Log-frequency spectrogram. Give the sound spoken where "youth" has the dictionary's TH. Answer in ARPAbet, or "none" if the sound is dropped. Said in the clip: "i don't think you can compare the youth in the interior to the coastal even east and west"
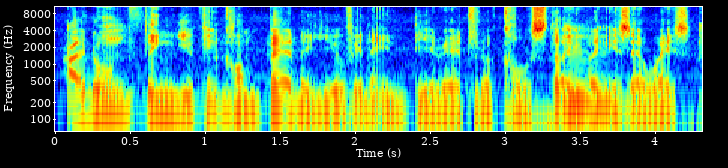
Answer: F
